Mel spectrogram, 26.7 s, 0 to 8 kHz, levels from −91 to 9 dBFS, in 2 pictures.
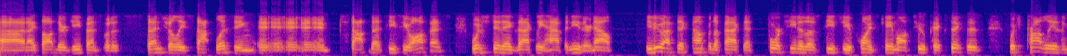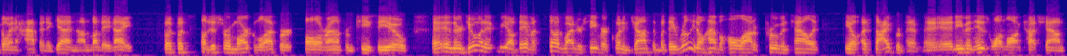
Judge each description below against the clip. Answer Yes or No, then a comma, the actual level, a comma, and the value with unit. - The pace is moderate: No, fast, 225 wpm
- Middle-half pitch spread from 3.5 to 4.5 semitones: No, average, 2.9 semitones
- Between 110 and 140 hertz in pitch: Yes, low, 130 Hz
